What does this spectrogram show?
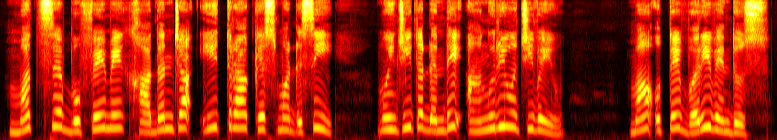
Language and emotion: Sindhi, surprised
